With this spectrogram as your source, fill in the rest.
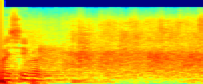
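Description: An elderly man speaks briefly into a microphone.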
